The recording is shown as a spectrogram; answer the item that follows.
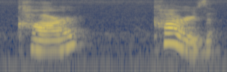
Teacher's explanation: It's that S that makes the Z sound. · when you put an S at the end of some words, it sounds like a Z, like zebra, but it's really an S.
